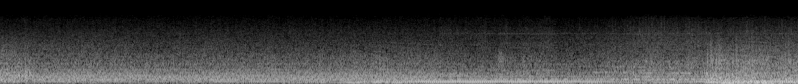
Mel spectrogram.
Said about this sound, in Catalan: Saps què és, això? Això són segurament els avions italians-alemanys bombardejant Guernica el 26 d'abril del 37. Un so d'horror, de la barbàrie, de la ignorància, tristesa.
